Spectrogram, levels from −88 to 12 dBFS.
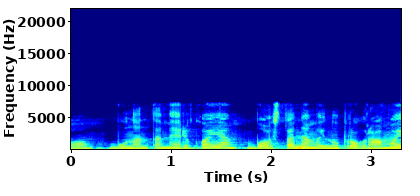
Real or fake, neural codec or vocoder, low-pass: real; none; 7.2 kHz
